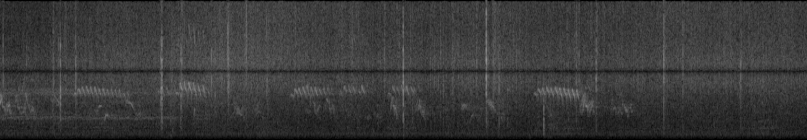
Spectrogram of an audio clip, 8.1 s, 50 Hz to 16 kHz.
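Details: Bohemian waxwings feeding in a mountain ash on Christmas Day 2010 give faint, very high, thin trilled calls about every second over a steady hiss. Sharp clicks are heard; some birds were hitting the kitchen window.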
